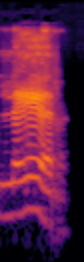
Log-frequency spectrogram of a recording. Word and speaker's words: leer: Leer. Leer. If it only had 1 E, it would sound like leer.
